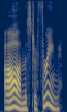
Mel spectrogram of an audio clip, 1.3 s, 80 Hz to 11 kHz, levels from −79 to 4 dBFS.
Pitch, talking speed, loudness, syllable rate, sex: 210 Hz, 135 wpm, -16 LUFS, 2.9 syllables/s, female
